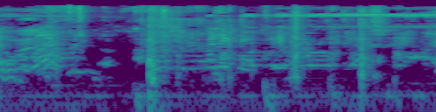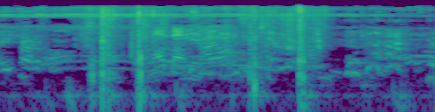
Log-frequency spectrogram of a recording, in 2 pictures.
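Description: Indistinct talking over music, broken by several sharp, irregularly spaced smacks of padded boxing gloves landing, most of them in the second half.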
